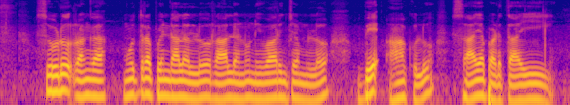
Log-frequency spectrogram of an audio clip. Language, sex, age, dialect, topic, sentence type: Telugu, male, 25-30, Telangana, agriculture, statement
